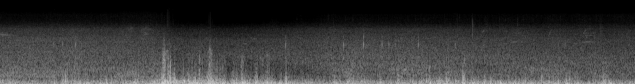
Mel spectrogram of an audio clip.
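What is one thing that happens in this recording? Bicycle tyres hum and rattle on a paved path.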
